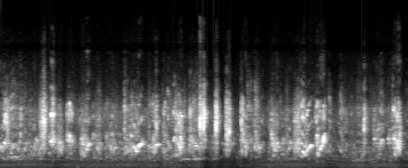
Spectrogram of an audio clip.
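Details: Budgies singing, a steady stream of squeaky, chattering warbles with rising and falling high notes and sharp chirps mixed in.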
